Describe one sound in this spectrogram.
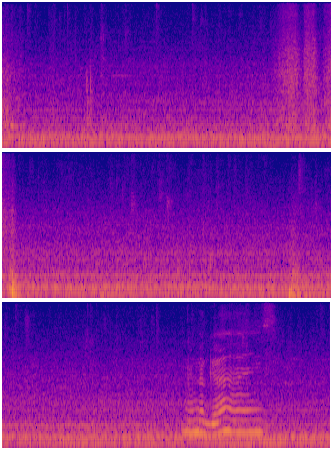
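Fish sizzle gently in hot oil in a frying pan.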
